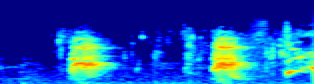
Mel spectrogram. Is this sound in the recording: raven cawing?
no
